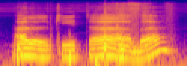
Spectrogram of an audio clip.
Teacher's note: alif lam qamariyah, dibaca dengan jelas suara lamnya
